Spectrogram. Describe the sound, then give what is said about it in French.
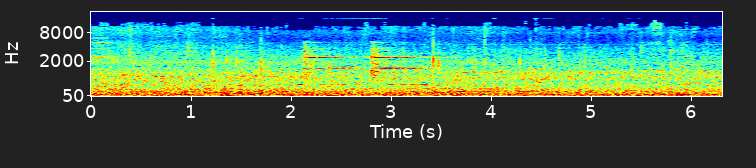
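A tram at a city tram stop: a steady, broad rumble from the vehicle runs throughout, and brief high ringing tones sound in the middle, all fairly faint. “Arrêtez-vous à l'arrêt de tram Beria, le magasin.”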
